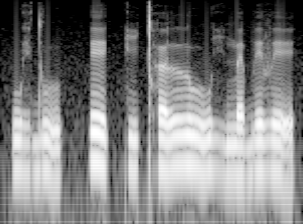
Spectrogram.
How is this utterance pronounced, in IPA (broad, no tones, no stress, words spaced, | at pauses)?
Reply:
we̤du | ekːi ǀʰœlːu wi̤mɛbeve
